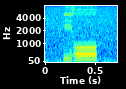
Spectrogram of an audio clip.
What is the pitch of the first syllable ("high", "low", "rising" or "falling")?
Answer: high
